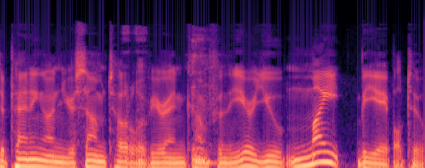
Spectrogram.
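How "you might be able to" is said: might leaned on and set apart. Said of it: "underline the word might".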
